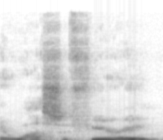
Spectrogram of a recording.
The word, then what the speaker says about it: Wasafiri: but if you go check them out again it's spelled w-a-s as in Sam a f is in Frank i r i okay wasafiri and uh I think you'll like this if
